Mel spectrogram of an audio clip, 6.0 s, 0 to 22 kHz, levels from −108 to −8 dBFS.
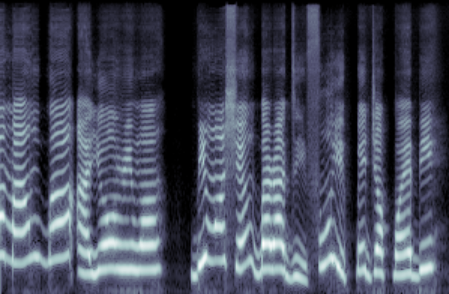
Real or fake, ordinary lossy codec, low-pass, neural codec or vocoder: fake; none; none; autoencoder, 48 kHz, 32 numbers a frame, DAC-VAE, trained on Japanese speech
